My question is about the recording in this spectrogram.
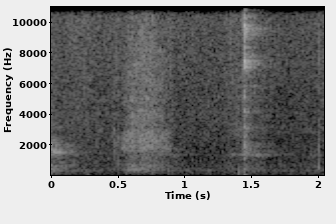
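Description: Near quiet, with one sharp click about one and a half seconds in: a metal fork knocking against a small glass bowl as butter is pried out of it.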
